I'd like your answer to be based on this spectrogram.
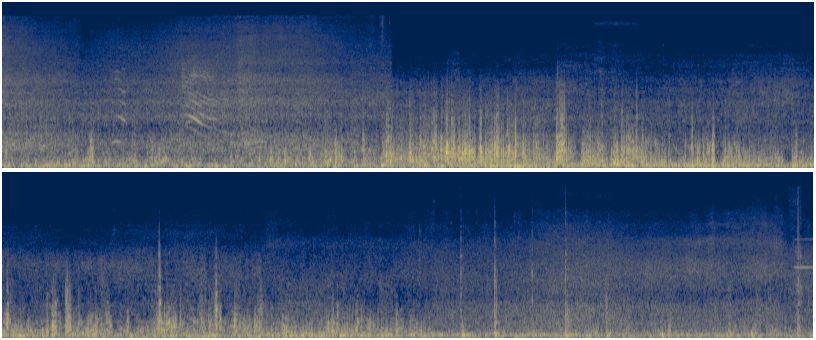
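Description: Sea waves crash and wash continuously while strong wind buffets the microphone, loud and close throughout, with no clear talk.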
